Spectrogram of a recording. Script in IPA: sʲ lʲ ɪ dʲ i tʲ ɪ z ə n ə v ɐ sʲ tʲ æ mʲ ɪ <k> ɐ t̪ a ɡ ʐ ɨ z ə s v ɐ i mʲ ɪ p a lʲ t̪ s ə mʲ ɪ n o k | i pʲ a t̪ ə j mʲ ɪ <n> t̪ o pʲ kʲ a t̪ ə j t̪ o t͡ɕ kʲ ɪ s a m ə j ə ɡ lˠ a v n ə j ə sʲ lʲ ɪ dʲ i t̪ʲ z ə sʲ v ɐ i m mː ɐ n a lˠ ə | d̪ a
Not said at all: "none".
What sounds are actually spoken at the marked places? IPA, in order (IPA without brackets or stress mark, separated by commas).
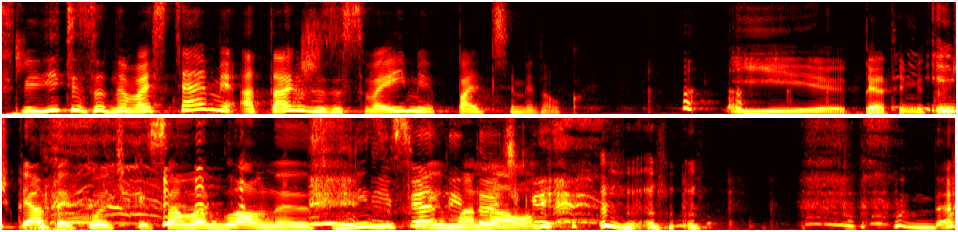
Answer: ʔ, none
